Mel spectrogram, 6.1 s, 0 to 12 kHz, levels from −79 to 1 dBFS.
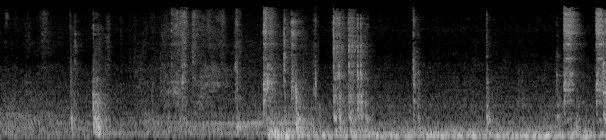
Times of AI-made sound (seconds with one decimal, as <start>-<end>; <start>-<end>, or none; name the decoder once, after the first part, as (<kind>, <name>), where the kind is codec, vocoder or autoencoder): none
